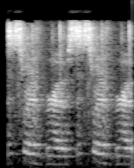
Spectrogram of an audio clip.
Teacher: I made a flap T out of the T in sort of. This is because it comes after an R before a vowel sound.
